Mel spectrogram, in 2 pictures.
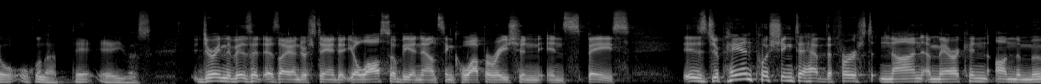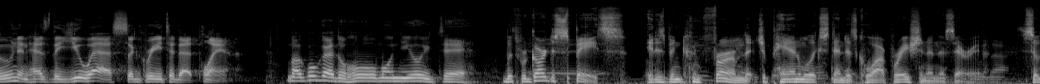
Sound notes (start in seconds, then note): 13.6 through translator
